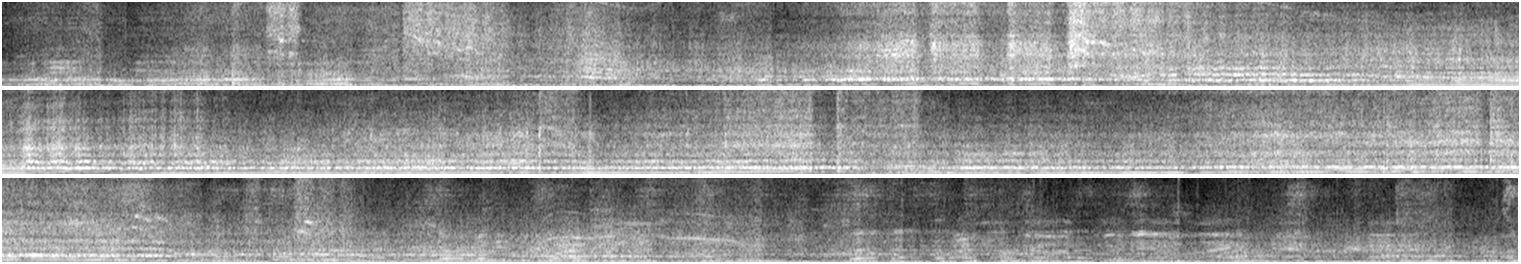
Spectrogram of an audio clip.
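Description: Car engines rev hard, rising and falling in pitch.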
